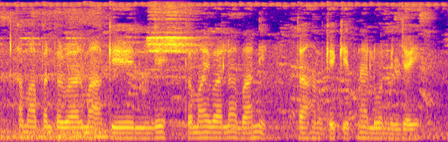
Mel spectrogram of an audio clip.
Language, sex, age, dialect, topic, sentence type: Bhojpuri, male, 31-35, Northern, banking, question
